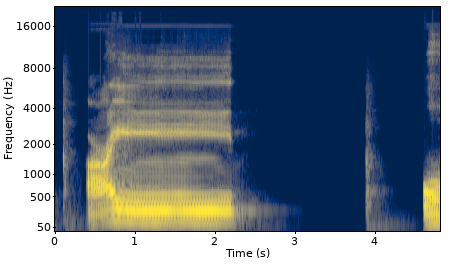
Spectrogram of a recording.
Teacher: আইন বলার ক্ষেত্রে আমাদের গলার ভিতর থেকে উচ্চারণ হবে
